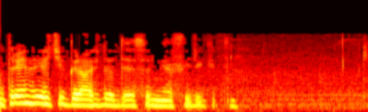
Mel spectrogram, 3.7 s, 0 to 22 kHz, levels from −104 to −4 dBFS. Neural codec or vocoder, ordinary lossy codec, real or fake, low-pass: none; none; real; 7.2 kHz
